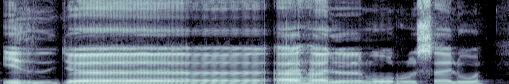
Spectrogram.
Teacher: mad wajib muttasil panjangnya empat harakat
